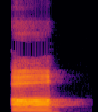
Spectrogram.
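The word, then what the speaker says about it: ى: Il se prononce comme la lettre alif. A.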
